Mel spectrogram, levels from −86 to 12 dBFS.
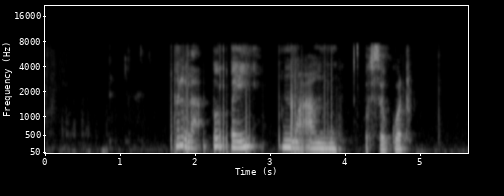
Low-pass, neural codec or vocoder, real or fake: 7.2 kHz; codec, 16 kHz, 6 kbps, DAC; fake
